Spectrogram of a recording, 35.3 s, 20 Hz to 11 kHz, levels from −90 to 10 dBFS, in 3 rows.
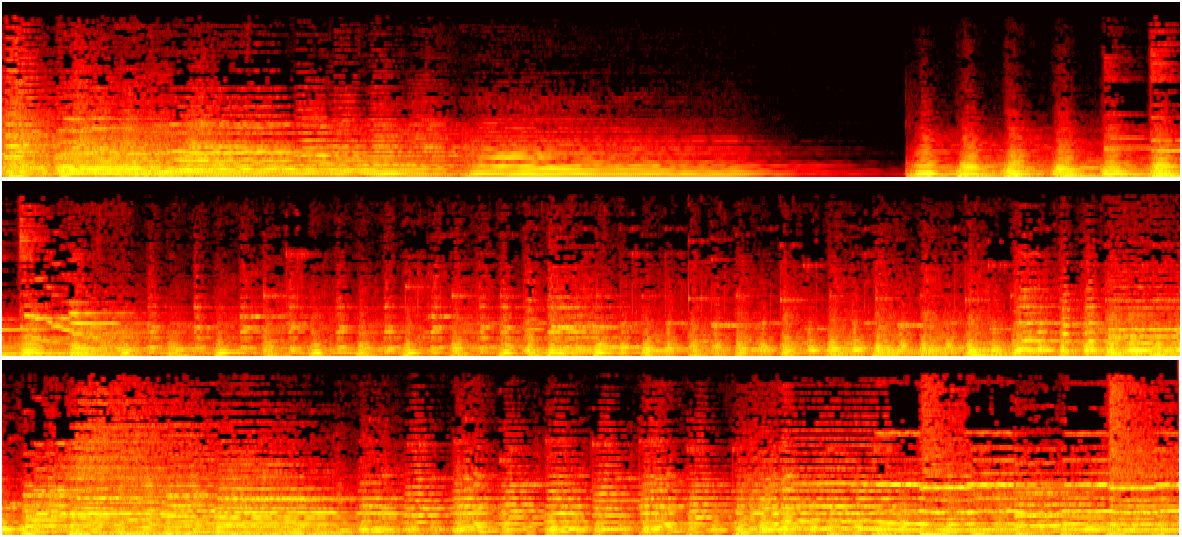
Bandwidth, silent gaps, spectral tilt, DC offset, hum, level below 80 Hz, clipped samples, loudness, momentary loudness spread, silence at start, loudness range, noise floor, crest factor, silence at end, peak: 10.5 kHz; none; -5 dB/octave; under 0.1%; none; -32 dBFS; under 0.1%; -17 LUFS; 10 LU; 0 s; 8 LU; -58 dBFS; 16 dB; 0 s; 0 dBFS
